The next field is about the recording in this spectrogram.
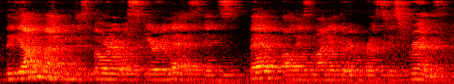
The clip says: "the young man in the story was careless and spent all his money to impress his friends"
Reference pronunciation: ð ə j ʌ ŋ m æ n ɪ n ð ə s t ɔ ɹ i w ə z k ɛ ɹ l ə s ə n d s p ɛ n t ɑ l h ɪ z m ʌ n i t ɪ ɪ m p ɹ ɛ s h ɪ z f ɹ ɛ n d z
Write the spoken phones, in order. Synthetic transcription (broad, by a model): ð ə j ʌ ŋ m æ ɪ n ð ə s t ɔ ɹ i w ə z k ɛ ɹ n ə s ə n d s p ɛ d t ɑ l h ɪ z m ʌ n i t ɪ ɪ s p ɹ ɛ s h ɪ z f ɹ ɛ n d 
